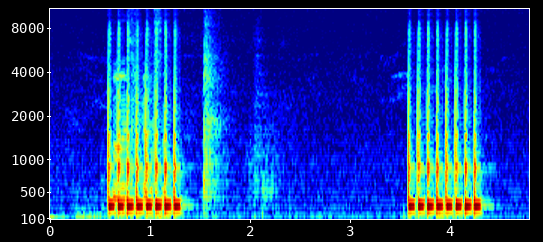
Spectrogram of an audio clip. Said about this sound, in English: Oh, hello guys, I'm getting a phone call. I'll be back. I'll be back, I'm getting a phone call.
